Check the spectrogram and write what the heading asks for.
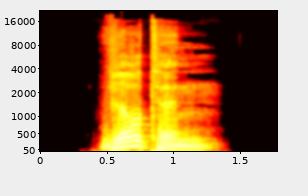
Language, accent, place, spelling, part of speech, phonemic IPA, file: German, Germany, Berlin, Wirtin, noun, /ˈvɪʁtɪn/, De-Wirtin.ogg
- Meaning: 1. female host 2. landlady 3. female innkeeper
